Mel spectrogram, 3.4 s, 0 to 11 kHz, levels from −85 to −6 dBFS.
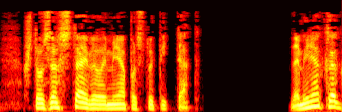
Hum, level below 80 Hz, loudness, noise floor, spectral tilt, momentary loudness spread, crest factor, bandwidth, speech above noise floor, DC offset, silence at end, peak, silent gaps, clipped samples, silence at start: none; -54 dBFS; -18 LUFS; under -90 dBFS; -5 dB/octave; 11 LU; 18 dB; 8 kHz; over 73 dB; under 0.1%; 0 s; 0 dBFS; none; under 0.1%; 0.1 s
